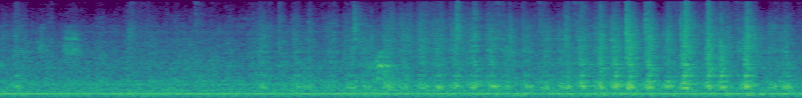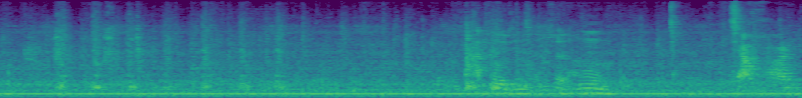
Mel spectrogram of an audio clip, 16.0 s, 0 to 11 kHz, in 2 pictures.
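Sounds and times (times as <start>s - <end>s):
dog panting: 2.9s - 13.1s.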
